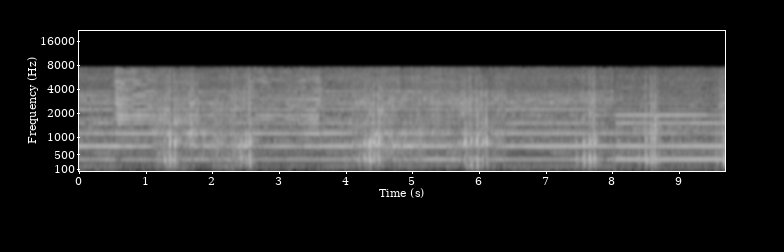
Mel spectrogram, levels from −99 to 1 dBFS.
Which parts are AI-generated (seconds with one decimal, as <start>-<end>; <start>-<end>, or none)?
1.1-2.5; 4.1-6.4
